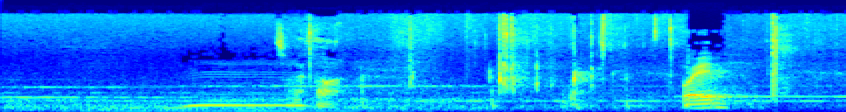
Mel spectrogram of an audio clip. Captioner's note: cell phone vibrates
